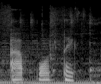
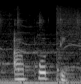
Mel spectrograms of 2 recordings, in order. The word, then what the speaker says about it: apotek: Kata baku apotek ditulis menggunakan huruf E, apotek. Sementara kata tidak bakunya adalah apotik.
